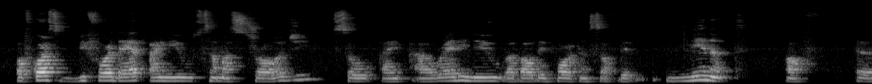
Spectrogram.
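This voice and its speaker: A woman with a very deep, low pitch and fairly even intonation at a fairly slow pace, with long, frequent pauses, audible room echo and noticeable background noise. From Brazil. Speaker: psychotherapist and astrologer. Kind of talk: interview. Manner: halting, frequent repetitions.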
